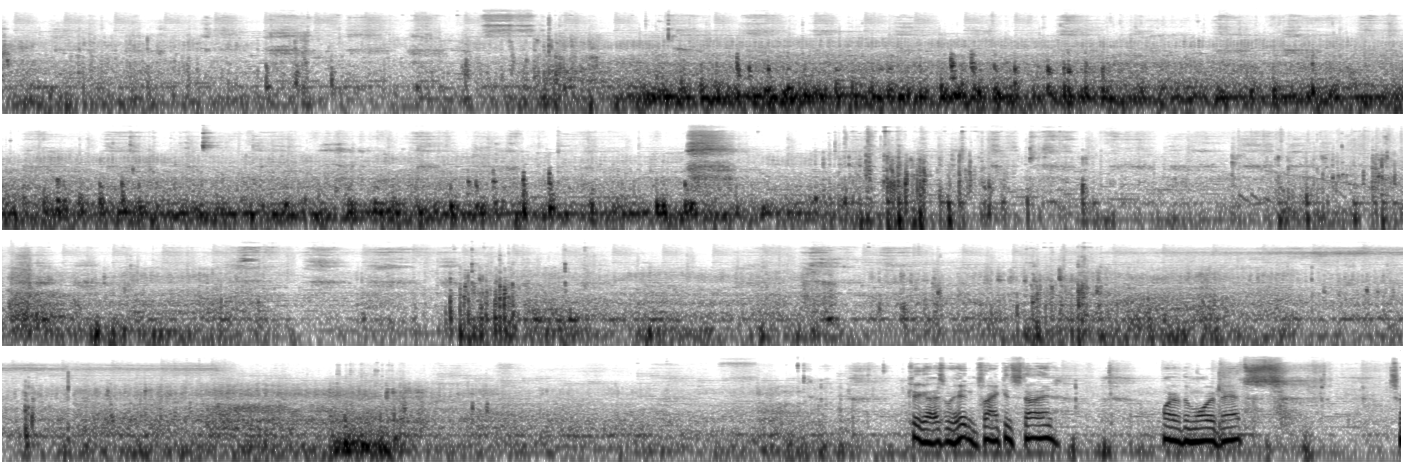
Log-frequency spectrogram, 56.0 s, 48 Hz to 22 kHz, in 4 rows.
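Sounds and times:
background music: 0:00.0 - 0:56.0
bike tyres and drivetrain rattle: 0:00.0 - 0:56.0
tyres rumbling over wooden planks: 0:00.0 - 0:56.0.

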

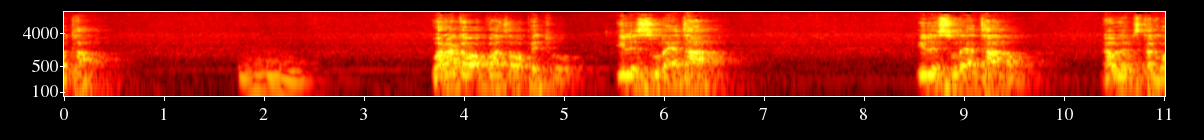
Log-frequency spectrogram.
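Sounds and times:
low steady tone: 0:01.7 - 0:03.2.

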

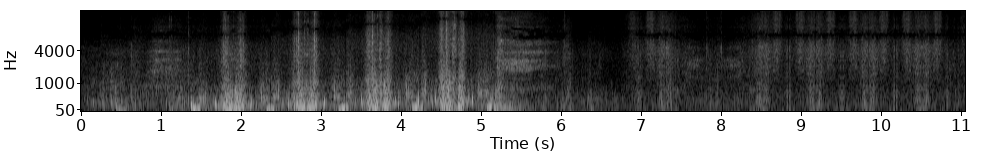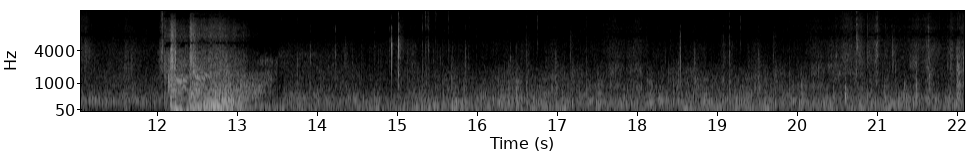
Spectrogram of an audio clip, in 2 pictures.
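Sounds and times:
fire crackling: 0:00.0 - 0:22.0
whoosh of flames: 0:00.0 - 0:22.0.

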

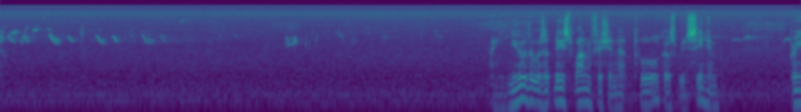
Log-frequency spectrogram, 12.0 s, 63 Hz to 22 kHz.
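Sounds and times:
small bird chirping: 0:00.0 - 0:07.8, 0:09.7 - 0:12.0
faint low hum: 0:00.0 - 0:12.0.

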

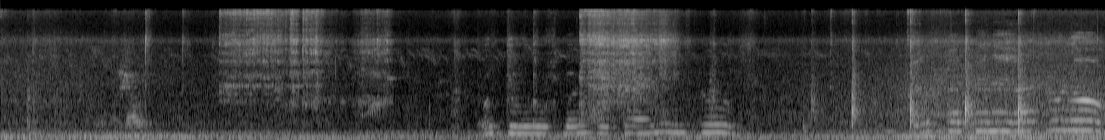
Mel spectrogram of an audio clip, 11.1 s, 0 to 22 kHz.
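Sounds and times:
man singing held notes: 0:04.8 - 0:07.5, 0:09.1 - 0:11.0.

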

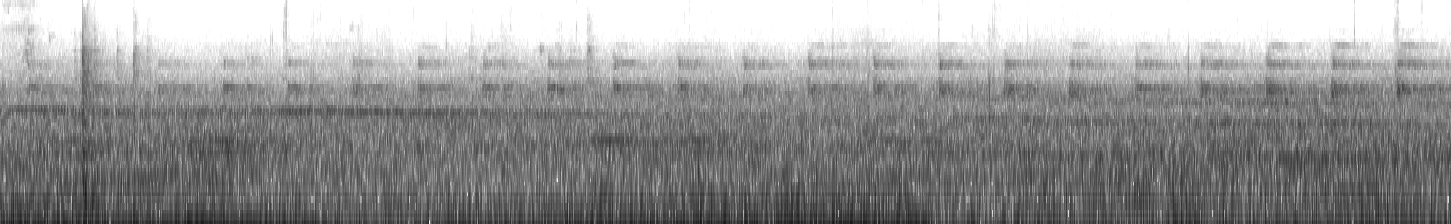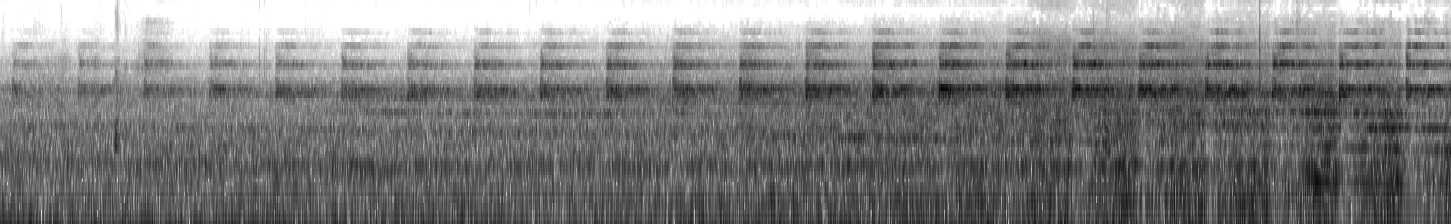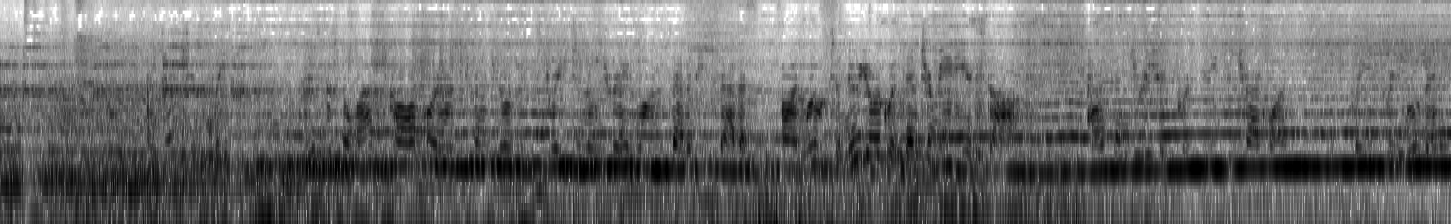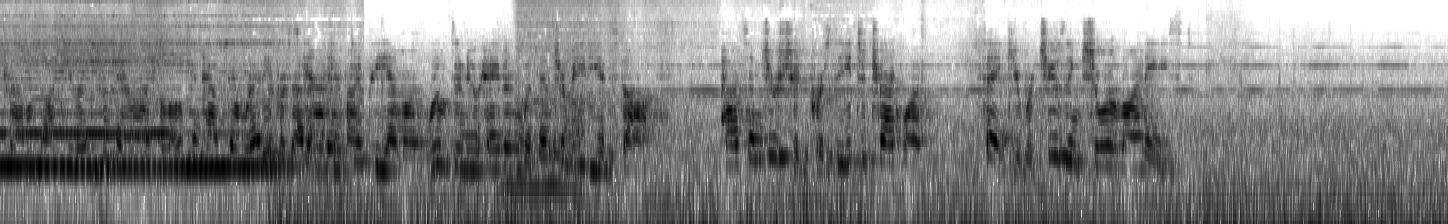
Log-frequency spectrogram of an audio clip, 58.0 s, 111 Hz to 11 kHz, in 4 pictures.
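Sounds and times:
train pulling into station: 0:00.0 - 0:58.0.

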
